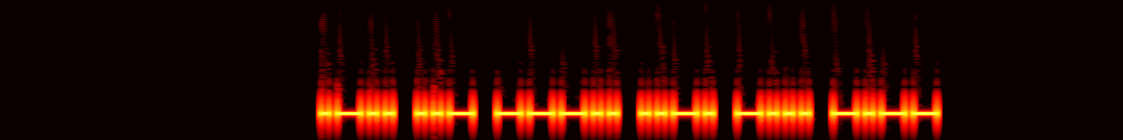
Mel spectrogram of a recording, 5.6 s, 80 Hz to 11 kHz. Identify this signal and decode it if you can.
Morse code, heard as a keyed tone, about 30 wpm, 700 Hz. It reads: LU8FBY
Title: DXCC-100 Call Signs - 6 Characters - 30wpm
